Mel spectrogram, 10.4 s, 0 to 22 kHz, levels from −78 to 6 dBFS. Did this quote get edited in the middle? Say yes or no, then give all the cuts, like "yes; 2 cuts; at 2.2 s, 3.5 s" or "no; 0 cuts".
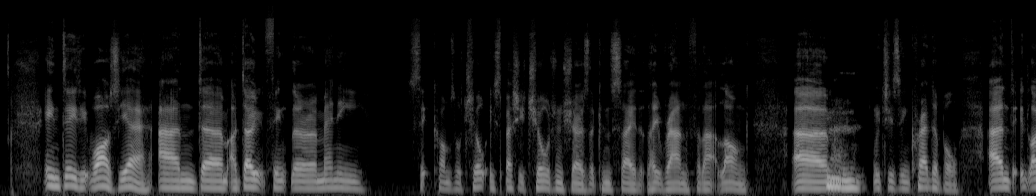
no; 0 cuts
